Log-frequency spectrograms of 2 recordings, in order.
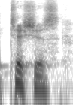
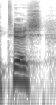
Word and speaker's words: Tich: Listeners, that's a snippet of Katie Tich's latest single. It's called Stress Dreams. And you can find Stress Dreams and Crossfire, as well as her other catalog, under her name, Katie Tich.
